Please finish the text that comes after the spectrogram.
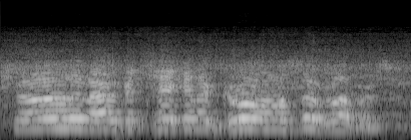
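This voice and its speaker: A man voicing an excitable, crude and cheerful Irish husband in folksy exclamations for an old comedy record. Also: very high-pitched, quick pace, highs cut off, voice pushed up. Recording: noisy crackling 78 rpm record, distant.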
